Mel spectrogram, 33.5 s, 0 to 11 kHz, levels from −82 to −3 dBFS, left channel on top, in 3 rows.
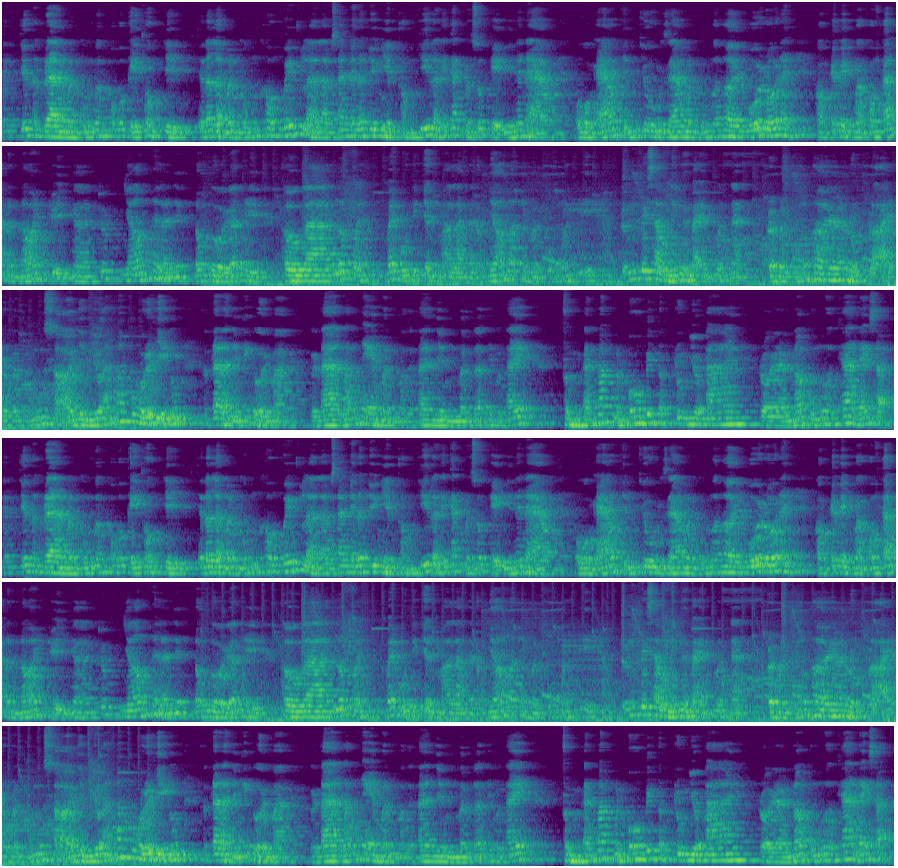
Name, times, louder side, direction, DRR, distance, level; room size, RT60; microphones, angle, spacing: voice 1, 0.0-18.5 18.9-24.7 25.0-25.9 26.2-31.5 31.8-33.4, equal, 30° right, -5 dB, 1.5 m, -25 dB
sound 1, 13.6-24.3, right 1 dB, 75° right, 0.5 m, -34 dB
5.3 x 2.8 x 2.2 m, 1.1 s
head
